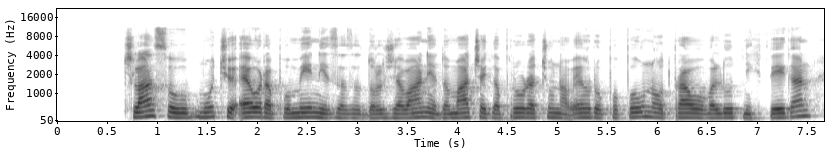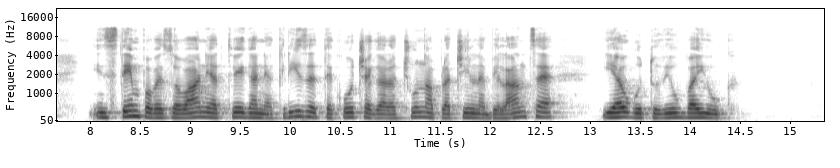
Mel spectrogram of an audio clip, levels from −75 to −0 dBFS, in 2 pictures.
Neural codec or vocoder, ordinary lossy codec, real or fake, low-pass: none; none; real; 10.8 kHz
